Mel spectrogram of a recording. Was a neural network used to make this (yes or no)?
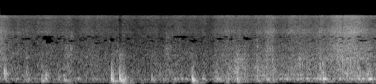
yes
